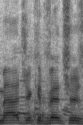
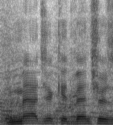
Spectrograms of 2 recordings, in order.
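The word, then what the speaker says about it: Majic Adventures: Magic Adventures, of course, is spelled MAJIC, and Adventures as normal.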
